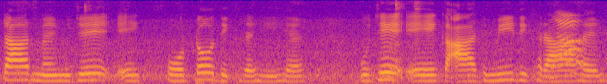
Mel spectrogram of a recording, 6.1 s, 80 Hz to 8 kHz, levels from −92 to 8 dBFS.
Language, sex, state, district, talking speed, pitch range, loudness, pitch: Hindi, female, Madhya Pradesh, Dhar, 140 wpm, 195-225 Hz, -17 LUFS, 205 Hz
